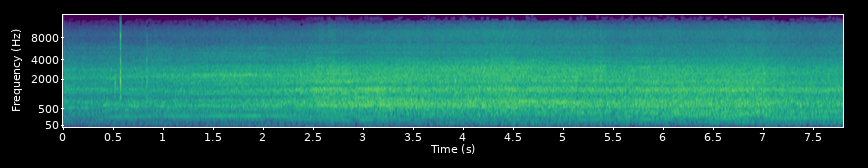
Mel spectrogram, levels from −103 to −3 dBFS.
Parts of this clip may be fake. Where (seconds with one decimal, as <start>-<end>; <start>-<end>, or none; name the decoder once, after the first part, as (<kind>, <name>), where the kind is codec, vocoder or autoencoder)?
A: 3.0-3.6 (vocoder, Vocos); 6.4-7.8

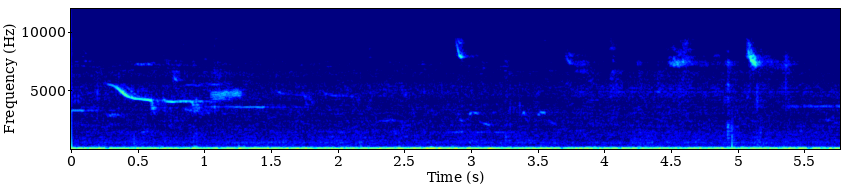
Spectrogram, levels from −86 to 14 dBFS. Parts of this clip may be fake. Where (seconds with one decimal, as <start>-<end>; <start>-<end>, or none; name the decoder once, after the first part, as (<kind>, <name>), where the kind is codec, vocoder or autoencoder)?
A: 3.8-5.8 (vocoder, Vocos)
